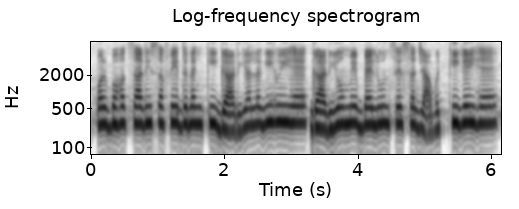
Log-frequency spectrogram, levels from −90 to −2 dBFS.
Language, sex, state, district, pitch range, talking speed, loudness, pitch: Hindi, female, Bihar, Gopalganj, 255-275 Hz, 175 wpm, -15 LUFS, 270 Hz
